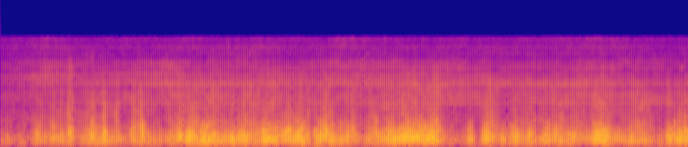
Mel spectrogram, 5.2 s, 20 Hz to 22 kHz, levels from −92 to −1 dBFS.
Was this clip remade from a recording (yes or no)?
yes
